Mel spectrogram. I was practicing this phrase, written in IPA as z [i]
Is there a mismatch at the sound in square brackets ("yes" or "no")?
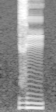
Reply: no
